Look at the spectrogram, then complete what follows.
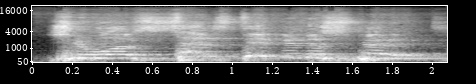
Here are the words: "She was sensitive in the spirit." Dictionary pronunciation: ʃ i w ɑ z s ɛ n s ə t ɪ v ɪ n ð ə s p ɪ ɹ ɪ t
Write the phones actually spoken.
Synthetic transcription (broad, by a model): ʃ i w ɑ z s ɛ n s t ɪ w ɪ ð ə s p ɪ ɹ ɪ t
